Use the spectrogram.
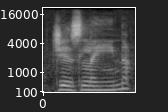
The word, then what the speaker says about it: Ghislaine: girlfriend and alleged madam, Ghislaine Maxwell. I haven't heard anybody say her name right. I think it's Ghislaine.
